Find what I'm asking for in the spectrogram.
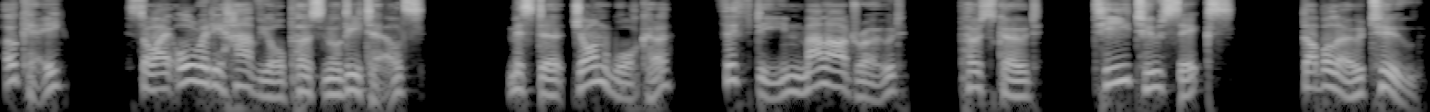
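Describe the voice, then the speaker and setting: A man plays a careers advisor in a scripted textbook listening dialogue. He asks polite, businesslike questions, and his pitch is lively and varied. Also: a little slow.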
